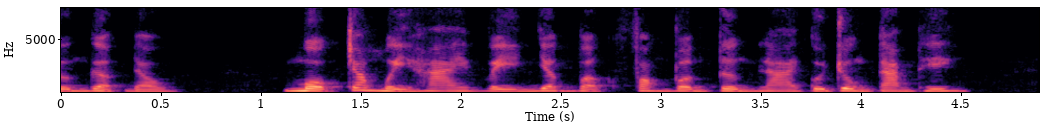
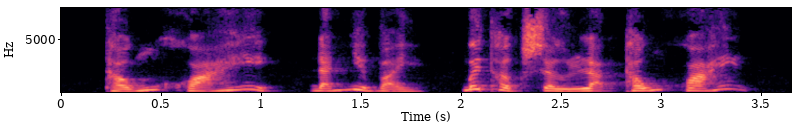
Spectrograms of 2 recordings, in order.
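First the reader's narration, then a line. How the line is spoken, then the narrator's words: Weak, laughing loudly. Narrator (Vietnamese): Lệ Hồn Đồ không có lấy nửa điểm sức lực, lại là vừa đi vừa cười to, liền thành kêu to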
